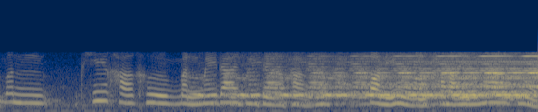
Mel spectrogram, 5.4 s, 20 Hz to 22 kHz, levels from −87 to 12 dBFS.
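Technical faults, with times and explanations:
1.82–5.39 s, feedback echo between two devices: two devices in the same room are on the call, and each plays back what the other's microphone captured. That microphone picks the sound up again, and neither echo canceller removes the other device's output. The speech returns roughly every 0.4 s, each pass thinner and more ringing within the 4 kHz band the call path carries. The loop is loud enough that the repeats pile up instead of fading, peaking about 6 dB above the speech.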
